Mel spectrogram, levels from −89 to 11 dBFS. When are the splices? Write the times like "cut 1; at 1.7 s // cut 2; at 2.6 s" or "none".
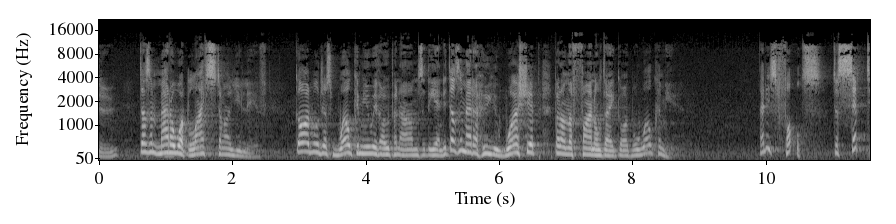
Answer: none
